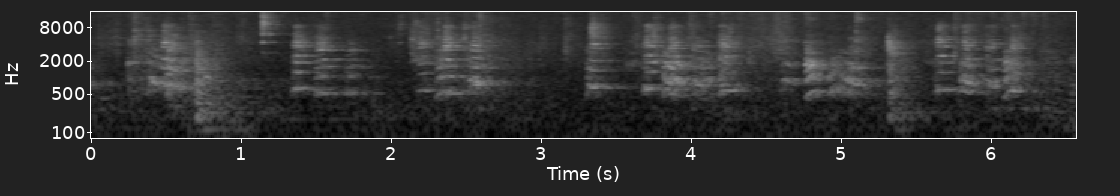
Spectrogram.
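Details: Kakariki parakeets hanging upside down from a ceiling indoors, giving bursts of nasal, harmonic chattering notes roughly once a second, with short pauses between phrases.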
